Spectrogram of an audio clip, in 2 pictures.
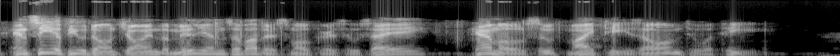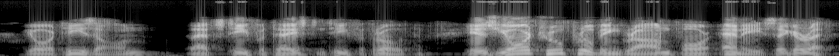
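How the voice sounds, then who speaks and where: A man's voice: medium pitch, highs cut off. An American man announcing in a polished, emphatic 1940s radio advertising style. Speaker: radio announcer and cigarette pitchman. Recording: old 1940s radio broadcast.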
